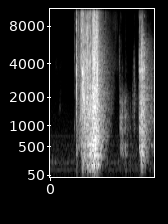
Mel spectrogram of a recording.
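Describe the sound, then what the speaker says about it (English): A deck of tarot cards is shuffled close up in bursts: a long riffling rush, a brief softer flutter, then another quick riffle, with silence between. "one more shuffle and then we'll get started"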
